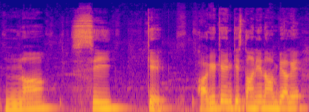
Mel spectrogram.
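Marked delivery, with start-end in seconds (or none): 0.1-1.6 very slow नासिके with gaps between syllables; syllable-by-syllable dictation. Shown as a demonstration. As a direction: break नासिके up as if writing it. Dictating the term while writing.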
